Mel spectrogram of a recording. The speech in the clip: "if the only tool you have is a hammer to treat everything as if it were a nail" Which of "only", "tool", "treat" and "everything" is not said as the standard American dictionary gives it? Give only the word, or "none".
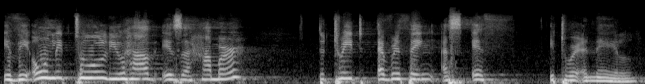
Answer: none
